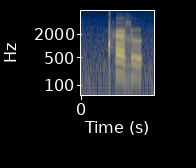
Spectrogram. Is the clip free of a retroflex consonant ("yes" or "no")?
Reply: yes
